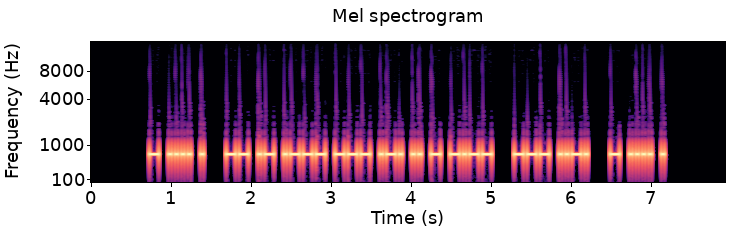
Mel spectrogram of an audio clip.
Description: Morse code, heard as a keyed tone, about 34 wpm, 690 Hz. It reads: THE MAJORITY OF THE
